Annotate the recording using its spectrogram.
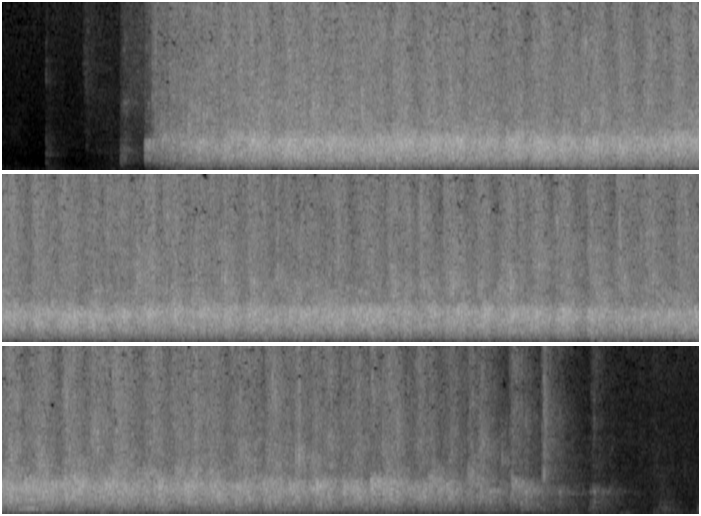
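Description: Audience applause: after a brief hush it breaks out suddenly about a second and a half in, holds steady, then dies away near the end.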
